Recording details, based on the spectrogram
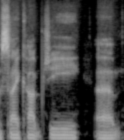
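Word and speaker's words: psycopg: job descriptions now I was using cyclop G that's how I pronounce this uh the uh the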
